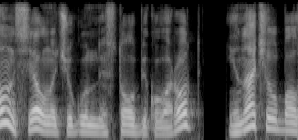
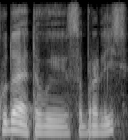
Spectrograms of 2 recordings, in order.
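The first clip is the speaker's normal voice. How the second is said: ordinary delivery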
